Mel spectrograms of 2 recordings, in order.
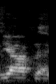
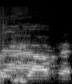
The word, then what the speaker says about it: Yavne: First of all, what exactly was Yavne?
